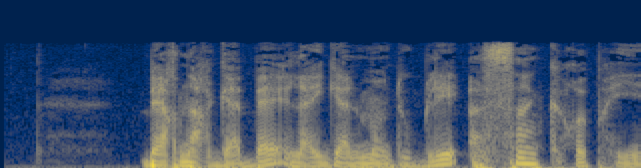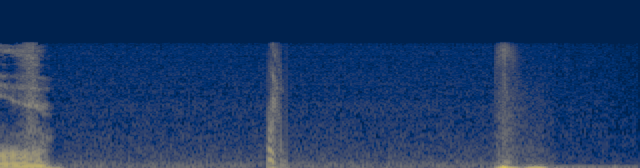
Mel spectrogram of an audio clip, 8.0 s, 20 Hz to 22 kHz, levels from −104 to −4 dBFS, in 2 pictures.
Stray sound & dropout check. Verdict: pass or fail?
fail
